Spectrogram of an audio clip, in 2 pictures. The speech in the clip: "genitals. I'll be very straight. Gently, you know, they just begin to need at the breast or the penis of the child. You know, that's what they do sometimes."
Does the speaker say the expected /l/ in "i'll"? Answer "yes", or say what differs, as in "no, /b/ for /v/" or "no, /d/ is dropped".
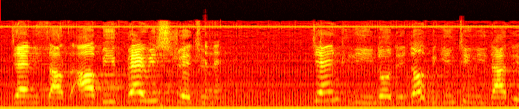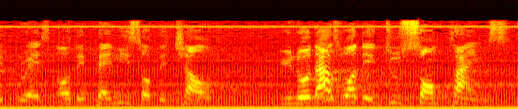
yes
